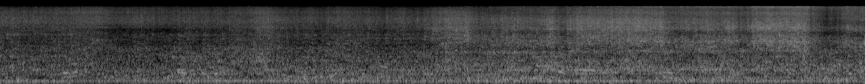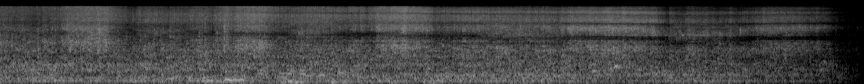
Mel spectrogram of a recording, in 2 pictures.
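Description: Rushing floodwater, with a steady low engine hum through roughly the first half.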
